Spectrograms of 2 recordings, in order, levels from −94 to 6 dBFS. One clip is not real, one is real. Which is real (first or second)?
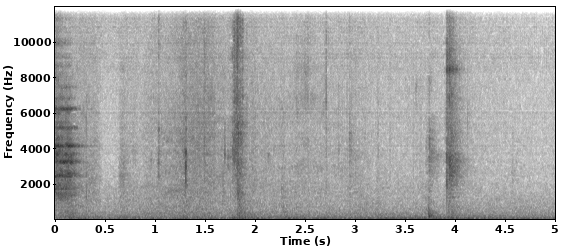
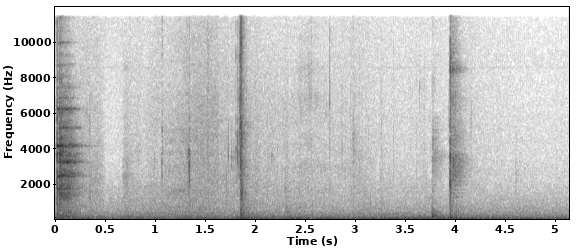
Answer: second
